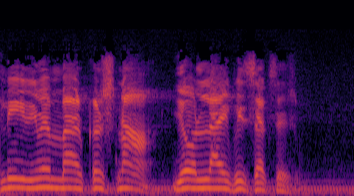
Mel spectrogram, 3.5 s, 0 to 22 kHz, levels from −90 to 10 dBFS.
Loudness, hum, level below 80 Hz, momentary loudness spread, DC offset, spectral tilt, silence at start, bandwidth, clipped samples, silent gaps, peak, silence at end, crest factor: -27 LUFS; none; -54 dBFS; 15 LU; under 0.1%; -4.5 dB/octave; 0 s; 10 kHz; under 0.1%; none; -14 dBFS; 0 s; 16 dB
